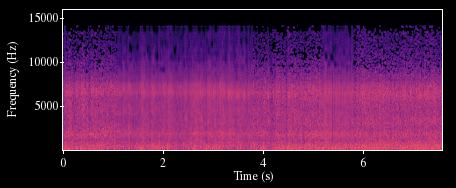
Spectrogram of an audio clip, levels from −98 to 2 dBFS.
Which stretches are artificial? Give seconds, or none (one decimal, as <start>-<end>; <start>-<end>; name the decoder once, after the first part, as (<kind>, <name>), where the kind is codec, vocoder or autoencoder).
1.1-3.8 (vocoder, Vocos); 5.2-5.8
